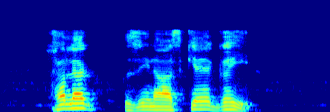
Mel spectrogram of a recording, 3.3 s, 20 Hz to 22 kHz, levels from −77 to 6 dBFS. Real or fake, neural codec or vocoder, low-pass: fake; codec, 16 kHz, 4 kbps, X-Codec, HuBERT features, trained on general audio; 7.2 kHz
